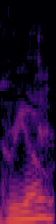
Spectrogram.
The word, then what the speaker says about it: griot: Griot. Is it griot or griot? Because it's French. Griot.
